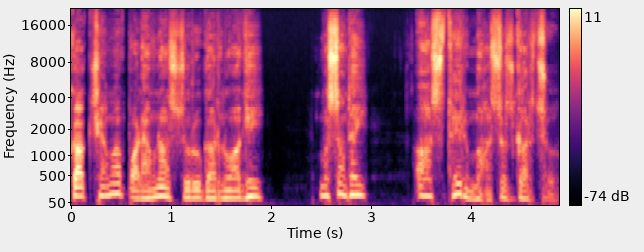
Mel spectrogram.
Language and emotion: Nepali, fearful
